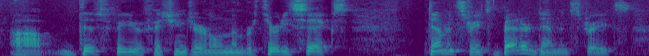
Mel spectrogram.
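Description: A man in his fifties hosting a fishing vlog, explaining things to camera in a conversational, measured way with wry asides. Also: medium pitch, mellow, slight background noise. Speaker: fishing channel host. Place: small indoor room at a desk with a computer.

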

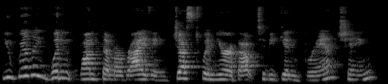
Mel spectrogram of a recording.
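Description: A woman's voice: a little high, lively intonation, moderate pace, pushed and bright. A woman voicing a sulky owlet brother. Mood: sullen. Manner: dull, sullen retorts.

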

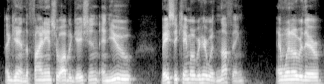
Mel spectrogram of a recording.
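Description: A man in his fifties with an American accent, hosting a casual interview over a video call. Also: mid-range voice. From United States. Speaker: interview host. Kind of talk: casual chat. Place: small indoor room, on a video call.

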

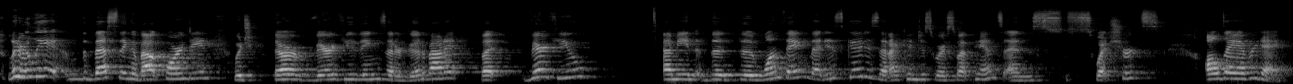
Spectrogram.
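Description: A woman hosts a casual livestream in a bubbly, giggly manner. Her voice is fairly high and very bright, and she calls out greetings to viewers. The room around her is noticeably echoey. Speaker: live streamer hosting a cooking stream. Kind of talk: casual chat with live viewers. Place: indoors in a kitchen. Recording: roomy, echoing indoor sound.

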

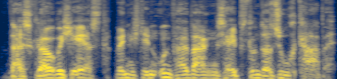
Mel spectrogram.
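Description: An actor playing a stubborn, indignant old man with a gruff, combative manner in a dubbed TV crime drama. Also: medium pitch, steady tone, fast talker, bright, forceful tone, heavily acted. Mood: indignant, defiant. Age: older.

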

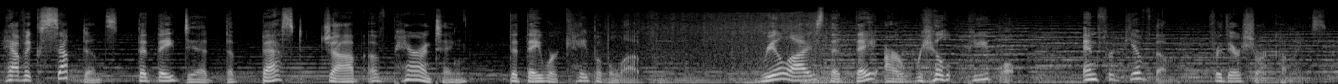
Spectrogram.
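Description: Woman in her 50s doing a pretend commencement speech, slow n deliberate, music playing under it. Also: low-pitched, very animated. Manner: measured, deliberate delivery with emphatic pauses. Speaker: podcast host.

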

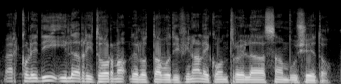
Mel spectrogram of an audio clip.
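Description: A man interviewing players after a match, asking leading questions with pauses and fillers. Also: mid-range voice, warm tone. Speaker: sideline interviewer.

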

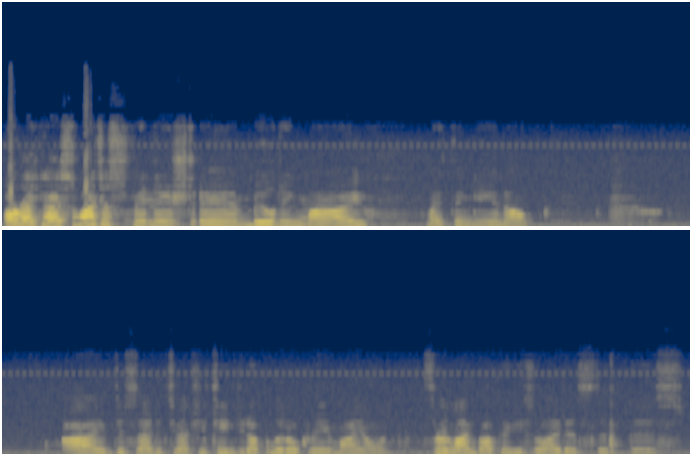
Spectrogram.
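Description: A woman giving a casual software tutorial in an informal, halting way, often interrupting and talking to herself. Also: on the high side, poor audio. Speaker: tutorial host. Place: at home, at a computer.

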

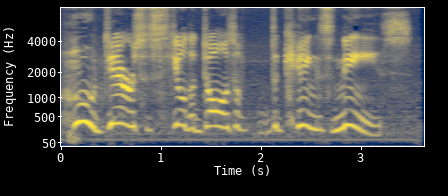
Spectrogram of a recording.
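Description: A woman's voice: sits high, lively intonation, slow, a little mellow, pitched below the performer's own voice, rough recording. A woman voicing a pompous, commanding male sea king who makes proclamations, in an amateur cartoon dub. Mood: haughty.

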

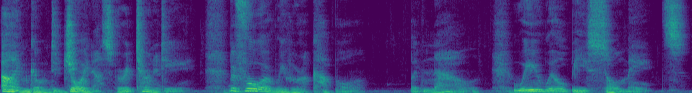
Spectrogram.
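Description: A man's voice: medium pitch, sing-song, slow pace. A man playing an undead, obsessive boyfriend trapped in a mechanical suit, sweet-talking and possessive in a theatrical ASMR roleplay. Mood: doting, menacing. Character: undead yandere boyfriend trapped in springlock suit, menacingly doting. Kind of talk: ASMR roleplay, scripted monologue to the listener.

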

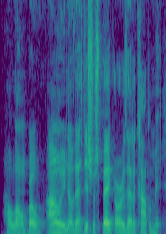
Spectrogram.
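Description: A man acts out a brazen, laid-back lover in an online comedy sketch, with an American accent and a middle-pitched voice. He talks in loose street slang. When challenged, he turns indignant without dropping the casual swagger. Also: expressive, quick pace, natural voice. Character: laid-back, brazen, broke late-night hookup guy. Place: furnished indoor room, filmed sketch.

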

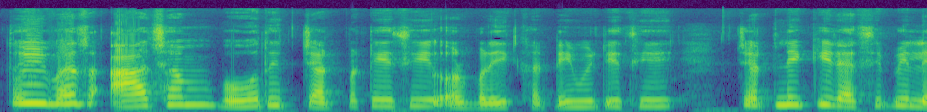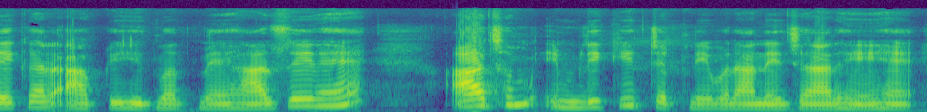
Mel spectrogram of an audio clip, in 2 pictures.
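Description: A woman's voice: medium pitch, expressive, moderate pace, darkish tone. A woman hosting a cooking channel, narrating a recipe step by step as a voice-over.

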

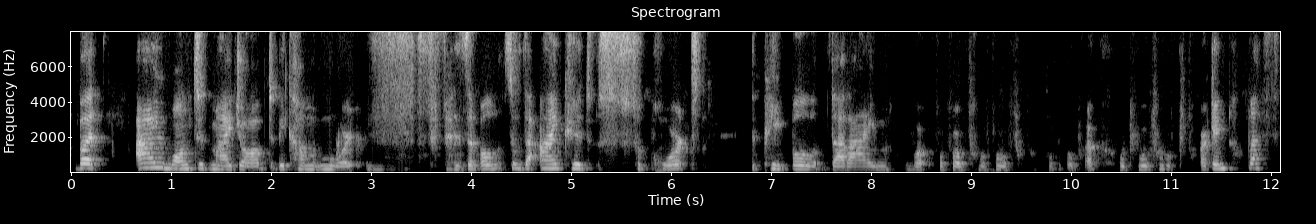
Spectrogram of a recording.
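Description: A woman's voice: medium pitch, slow pace, darkish tone. A woman in her forties with a Northern Irish accent, speaking on a video call panel and stammering openly with repeated sounds, direct and confident. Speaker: webinar panellist, finance manager. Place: home room, indoors. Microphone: video call webcam.

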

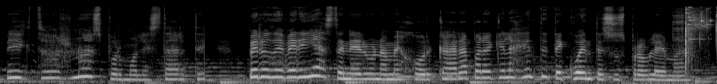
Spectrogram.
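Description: A woman's voice: high voice, lively intonation, measured pace, music in the background. A woman playing a wry, melancholy female cat club owner in a cartoon, with a Latin American accent. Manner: languid, wry. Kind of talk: animated cartoon fandub.

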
